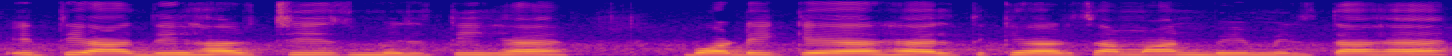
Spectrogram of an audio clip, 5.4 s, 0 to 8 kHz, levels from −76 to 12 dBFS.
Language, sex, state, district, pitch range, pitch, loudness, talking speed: Hindi, female, Haryana, Rohtak, 245-260 Hz, 250 Hz, -14 LUFS, 145 wpm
